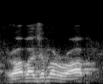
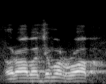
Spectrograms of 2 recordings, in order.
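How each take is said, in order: Both takes have the same delivery.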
